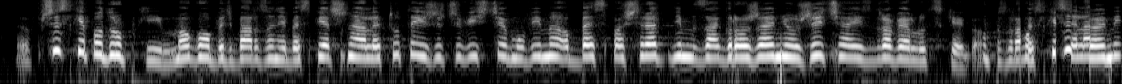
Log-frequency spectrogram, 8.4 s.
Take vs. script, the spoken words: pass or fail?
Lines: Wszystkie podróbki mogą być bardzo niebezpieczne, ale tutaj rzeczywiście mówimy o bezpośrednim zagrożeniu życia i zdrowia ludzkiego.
fail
